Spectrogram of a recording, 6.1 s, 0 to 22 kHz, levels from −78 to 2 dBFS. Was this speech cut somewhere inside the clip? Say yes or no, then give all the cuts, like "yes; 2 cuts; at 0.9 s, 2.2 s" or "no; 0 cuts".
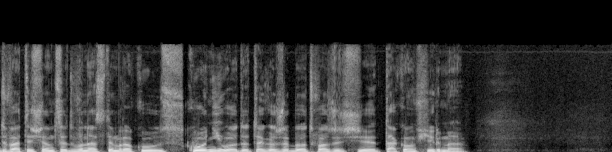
no; 0 cuts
